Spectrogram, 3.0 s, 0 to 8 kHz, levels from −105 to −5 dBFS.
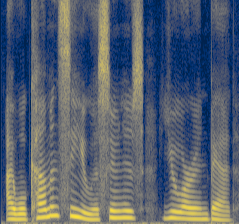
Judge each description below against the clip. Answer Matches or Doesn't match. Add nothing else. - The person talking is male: Doesn't match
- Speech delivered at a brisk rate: Matches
